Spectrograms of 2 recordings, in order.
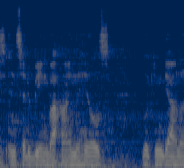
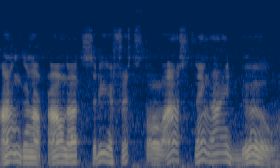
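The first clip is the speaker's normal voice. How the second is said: put-on loud, high, grumpy, cranky old man voice; 8 semitones higher, 6 dB louder than usual. Remarking on his own stubbornness, then speaking in a grumpy old man voice. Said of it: "it's a grumpy old man voice right there".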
